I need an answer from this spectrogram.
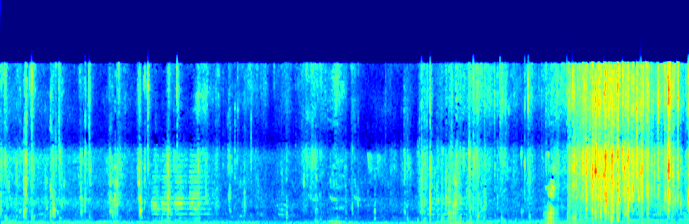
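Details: Pigs on a farm in Assam give repeated short grunts and snorts through steady low farm noise, with a few louder bursts near the end.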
